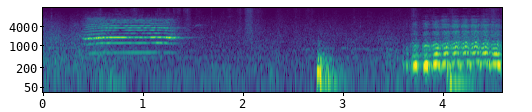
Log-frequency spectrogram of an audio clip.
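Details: A day-old goat kid at a Japanese handmade goat farm, April 2024, gives a steady high bleat, falls quiet after a knock, then a lower, quivering bleat closes the sequence.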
